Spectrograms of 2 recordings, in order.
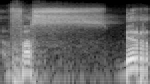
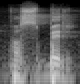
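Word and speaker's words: فَاصْبِرْ: പിന്നെ ഫസ്ബിർ എന്നല്ല ഓതുക, ഫസ്ബിർ, ഫസ്ബിർ എന്നാണ്. റാ സാക്കിനക്ക് മുമ്പ് കെസ്ർ വന്നാൽ റാൻ തർഖീഖ് ചെയ്യണം എന്ന് പറഞ്ഞാൽ ഫസ്ബിർ, ഫസ്ബിർ അലാ മാ യഖൂലൂന, അലാ മാ യഖൂലൂന.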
